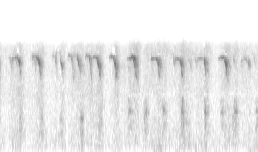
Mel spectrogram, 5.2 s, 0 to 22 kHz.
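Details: Red junglefowl recorded for research on 18 August 2023, giving thin, high, slightly falling peeps, about two each second, steady and insistent over a quiet background.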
